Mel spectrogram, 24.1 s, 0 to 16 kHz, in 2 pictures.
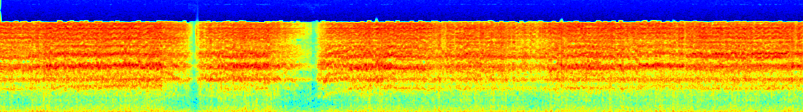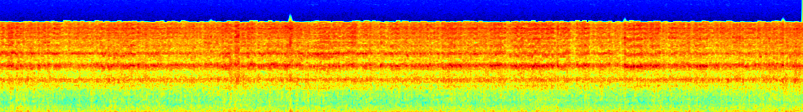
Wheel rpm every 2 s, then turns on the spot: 190, 130, 110, 190, 200, 220, 230, 230, 230, 230, 230, 230.
none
